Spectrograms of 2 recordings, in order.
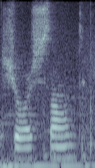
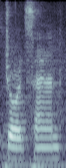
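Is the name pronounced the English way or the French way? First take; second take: French; English. First: The name is pronounced the French way. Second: The name is pronounced the English way. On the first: The speaker calls it right. "it's French, so you're supposed to pronounce it" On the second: The speaker calls it wrong. "I know it says George Sand"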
